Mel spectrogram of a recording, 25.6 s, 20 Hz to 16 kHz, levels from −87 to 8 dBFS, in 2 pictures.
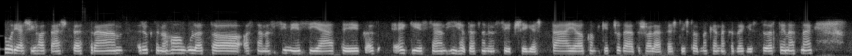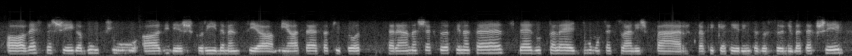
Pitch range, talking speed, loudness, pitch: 175-200 Hz, 110 wpm, -16 LUFS, 180 Hz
